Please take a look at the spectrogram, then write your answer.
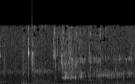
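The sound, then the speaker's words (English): Water pours into a glass with a gurgling, splashing trickle whose pitch rises as it fills, clear over a faint background hiss, with no talking. “hand me that bottle of pills. My head starts coming off if I get up. Here. And a little water”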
